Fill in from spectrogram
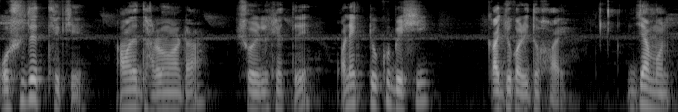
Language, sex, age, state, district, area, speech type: Bengali, male, 18-30, West Bengal, Uttar Dinajpur, urban, spontaneous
